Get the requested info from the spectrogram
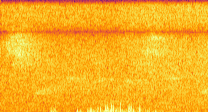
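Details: A koala eating leaves: a second of soft, low, crunchy chewing and rustling bursts, with a steady faint hum behind.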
